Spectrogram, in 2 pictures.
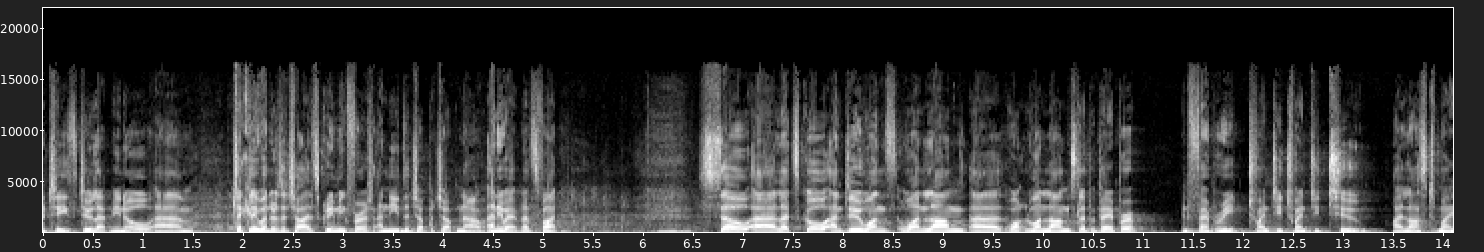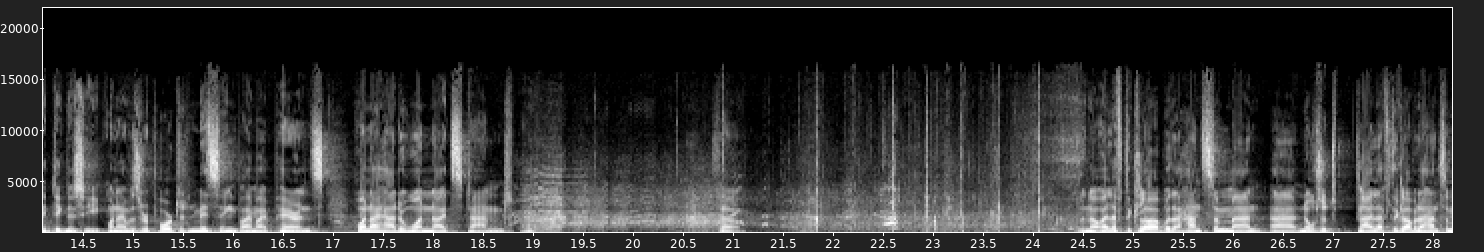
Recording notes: Featuring the first half of The Dublin Story Grand Slam recorded live onstage at The Abbey Theatre. Recording was by Gansee Films.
